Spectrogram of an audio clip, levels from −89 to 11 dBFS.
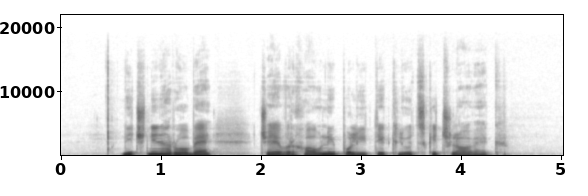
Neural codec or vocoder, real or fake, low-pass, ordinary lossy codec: none; real; 19.8 kHz; none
